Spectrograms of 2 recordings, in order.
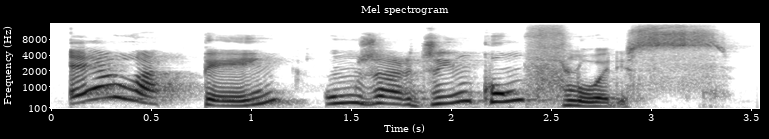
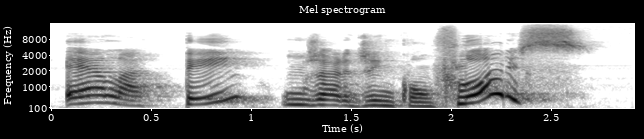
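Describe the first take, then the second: First: "flores" falls at the end, read slowly; statement intonation. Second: "flores" lifts into a question, read slowly; question intonation. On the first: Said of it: "ela encerra com um ponto final". (afirmação pausada, com "flores" descendo no final) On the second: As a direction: ask it slowly, rising on "flores". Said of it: "é uma frase interrogativa". (pergunta pausada, com "flores" subindo no final) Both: Shown as a demonstration.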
